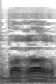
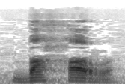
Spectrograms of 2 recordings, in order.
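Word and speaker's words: בחר: On le voit ici, on en rigole d'ailleurs souvent, avec le het. Asher barar banu mikol ha'amim. Barar. Bahar. Het, resh. Bahar banu. Tu vois, la personne, elle ne sait pas bien prononcer.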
